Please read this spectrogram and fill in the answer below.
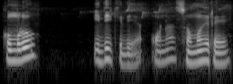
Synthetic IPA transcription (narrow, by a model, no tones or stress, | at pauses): kumɽu | id̪ikɛd̪ɛja̰ɔnasɔmɔjɾɛ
